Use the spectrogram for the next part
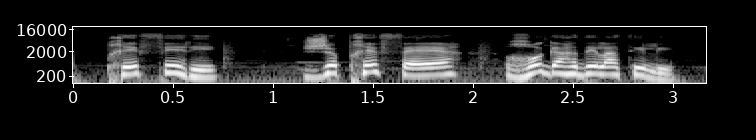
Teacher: o som do E em préfère, que é um som aberto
